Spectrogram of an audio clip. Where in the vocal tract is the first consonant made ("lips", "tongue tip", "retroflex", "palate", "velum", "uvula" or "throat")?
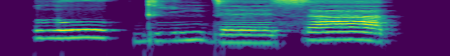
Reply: tongue tip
